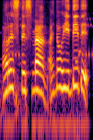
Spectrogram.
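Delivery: accusing woman voice. Acted.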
